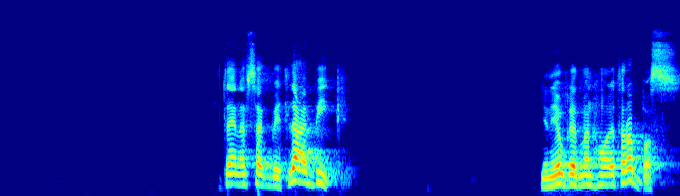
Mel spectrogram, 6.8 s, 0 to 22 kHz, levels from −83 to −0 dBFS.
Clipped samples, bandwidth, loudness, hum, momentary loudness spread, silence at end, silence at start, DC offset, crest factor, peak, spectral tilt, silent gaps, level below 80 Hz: under 0.1%; 13 kHz; -28 LUFS; none; 10 LU; 0 s; 2.25 s; under 0.1%; 24 dB; -8 dBFS; -4.5 dB/octave; 3.75-4.01 s, 4.10-4.25 s, 4.50-4.67 s, 4.79-5.12 s; -78 dBFS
